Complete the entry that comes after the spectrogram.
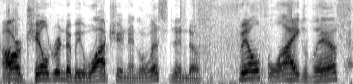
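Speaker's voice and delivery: loud, high, indignant senator; pompous senator oratory. Pretend. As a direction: thunder like an outraged senator on the floor. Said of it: "impression of a senator".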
